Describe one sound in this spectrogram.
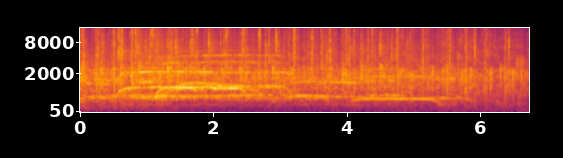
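A male choir sings and holds a final chord in an echoing hall.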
